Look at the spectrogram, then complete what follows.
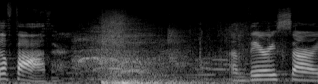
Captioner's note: audience exclaiming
